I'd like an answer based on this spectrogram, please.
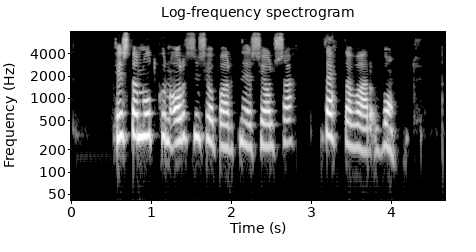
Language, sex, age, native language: Icelandic, female, 50-59, Icelandic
